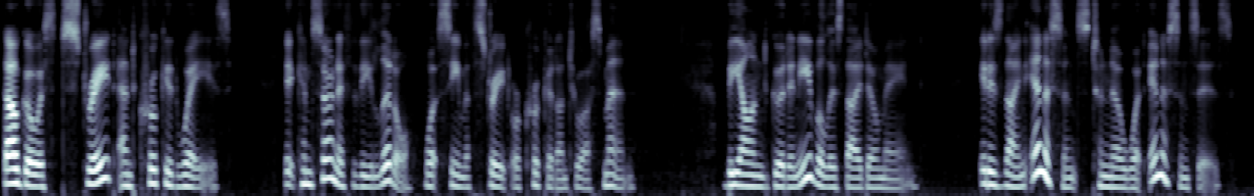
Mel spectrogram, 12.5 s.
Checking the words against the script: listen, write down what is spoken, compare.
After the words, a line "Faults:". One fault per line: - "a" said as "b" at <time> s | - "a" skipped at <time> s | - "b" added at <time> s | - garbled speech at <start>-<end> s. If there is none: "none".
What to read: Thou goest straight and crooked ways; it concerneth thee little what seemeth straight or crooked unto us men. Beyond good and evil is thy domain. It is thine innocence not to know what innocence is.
Thou goest straight and crooked ways; it concerneth thee little what seemeth straight or crooked unto us men. Beyond good and evil is thy domain. It is thine innocence to know what innocence is.
Faults:
- "not" skipped at 10.9 s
